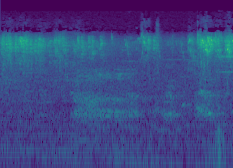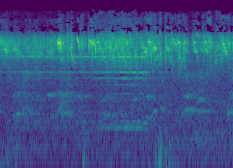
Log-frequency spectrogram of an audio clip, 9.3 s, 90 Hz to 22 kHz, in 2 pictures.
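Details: Several house sparrows quarrel over possession of a nest box in early February 2017. Quiet at first, then a burst of busy, overlapping high chirps and tweets grows louder after a few seconds.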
